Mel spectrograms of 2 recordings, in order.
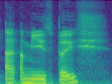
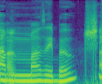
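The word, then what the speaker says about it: amuse-bouche: You've just learned how to say it properly. – Yeah, I've just learned how to say amuse. Amuse bouche. – Yeah, yeah. – Was that? – I've been saying it very wrong, and then Ed corrected me on it.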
